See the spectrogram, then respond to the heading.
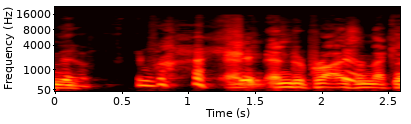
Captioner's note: laughs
